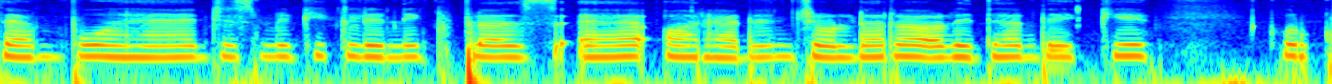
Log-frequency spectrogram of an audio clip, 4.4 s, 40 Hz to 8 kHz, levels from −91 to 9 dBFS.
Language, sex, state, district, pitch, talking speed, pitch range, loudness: Hindi, female, Chhattisgarh, Sukma, 225 Hz, 190 wpm, 220-230 Hz, -21 LUFS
